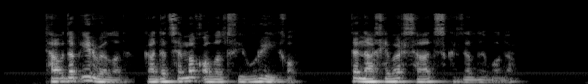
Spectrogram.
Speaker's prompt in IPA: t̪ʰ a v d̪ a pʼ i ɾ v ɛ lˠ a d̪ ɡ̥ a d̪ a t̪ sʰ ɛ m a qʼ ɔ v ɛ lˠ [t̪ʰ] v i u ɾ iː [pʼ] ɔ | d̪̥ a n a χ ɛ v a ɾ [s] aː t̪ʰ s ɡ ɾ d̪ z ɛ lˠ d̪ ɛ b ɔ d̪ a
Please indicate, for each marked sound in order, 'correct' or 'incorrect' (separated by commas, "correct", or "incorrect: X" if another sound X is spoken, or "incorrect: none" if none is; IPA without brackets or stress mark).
correct, incorrect: qʼ, correct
